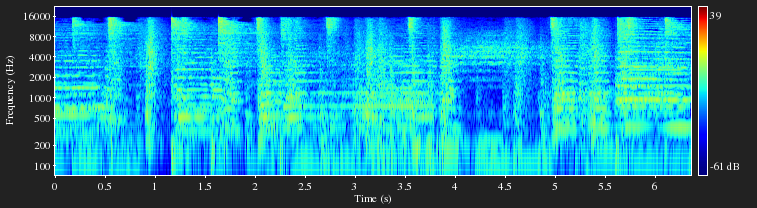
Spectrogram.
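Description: Big band playing jazz: the brass section of trumpets and trombones holds chords over a bass line and a steady drum beat.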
